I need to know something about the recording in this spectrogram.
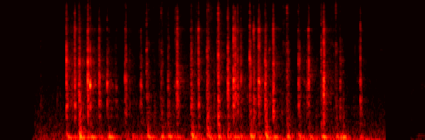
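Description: Rapid run of keyboard typing clicks, a typing sound effect laid under on-screen title text being typed out. It starts a moment in and stops just before the end.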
